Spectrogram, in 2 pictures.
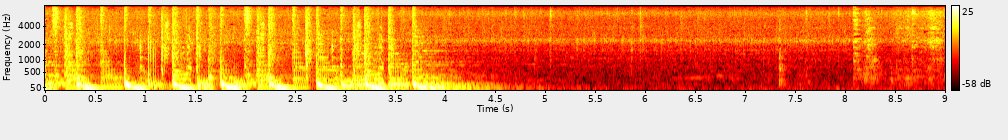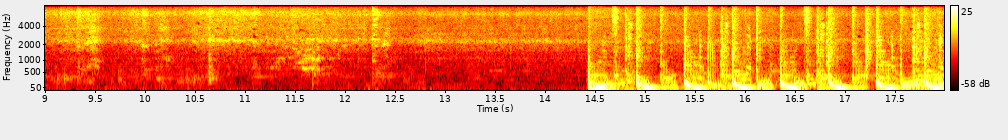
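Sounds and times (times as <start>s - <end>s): vegetables sizzling in oil: 0.0s - 17.9s
metal spatula scraping: 8.1s - 12.6s.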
